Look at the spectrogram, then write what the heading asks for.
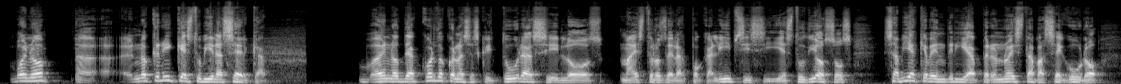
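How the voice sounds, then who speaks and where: The voice has lively intonation and a fairly slow pace. The recording is very clean, with a silent background. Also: man, medium pitch for a man. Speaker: preacher. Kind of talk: interview. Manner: urgent.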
